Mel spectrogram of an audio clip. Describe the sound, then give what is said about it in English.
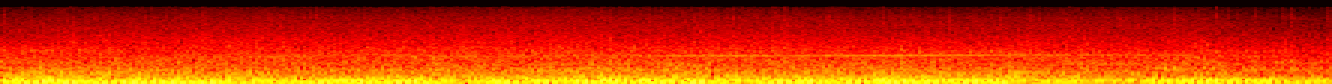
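A small outboard motor on a skiff drones steadily, a loud, constant low rumble with a faint whine on top, running without pause and with no voices, as the skiff carries people from a steamboat wharf out to a mooring in a harbor while it is still dark. “Captain Donald stood in the stern and motored us to the mooring.”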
